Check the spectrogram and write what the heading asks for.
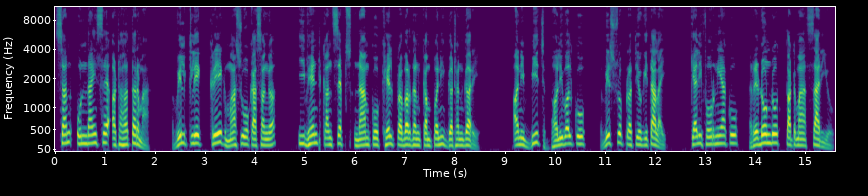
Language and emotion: Nepali, neutral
